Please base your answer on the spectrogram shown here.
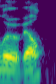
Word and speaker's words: Louisville: Louisville. You got to kind of like have a little marble mouth.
